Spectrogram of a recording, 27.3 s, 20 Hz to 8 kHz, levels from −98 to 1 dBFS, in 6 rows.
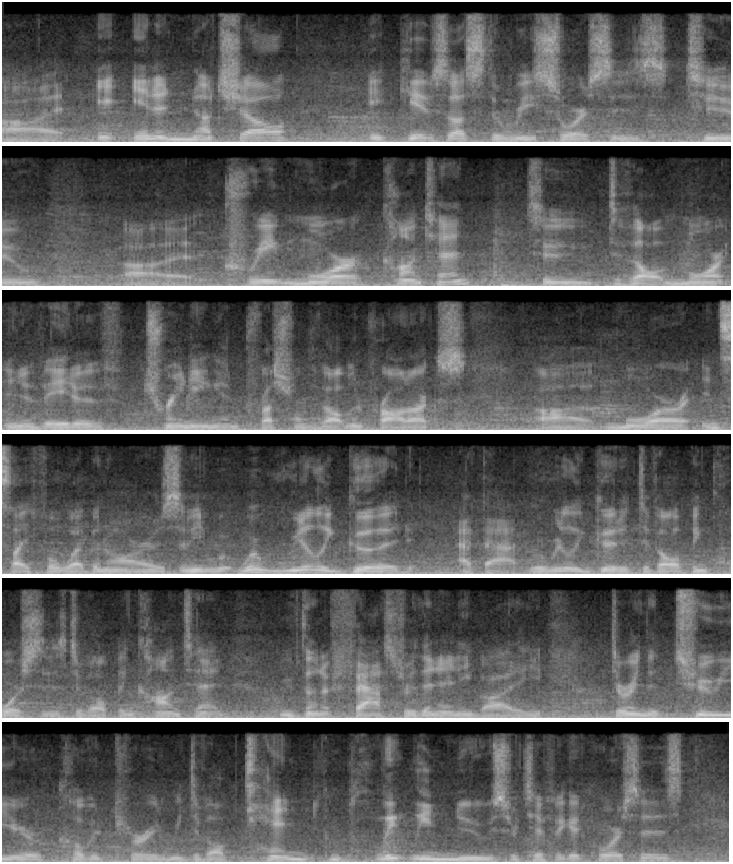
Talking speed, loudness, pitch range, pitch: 135 wpm, -25 LUFS, 95-110 Hz, 100 Hz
